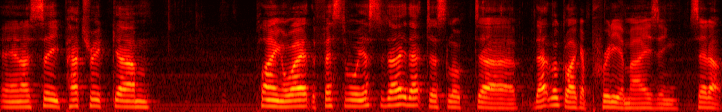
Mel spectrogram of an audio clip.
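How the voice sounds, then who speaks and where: This man has an Australian accent. His pitch is fairly high. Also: ordinary pitch variation, moderate pace. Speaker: chef. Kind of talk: live cooking stream chat. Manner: casual, halting with fillers.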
